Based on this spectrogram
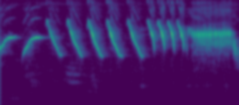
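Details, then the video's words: Canary lure song: two rising whistles, then evenly spaced loud descending whistled notes that quicken toward the end and flow into a fast buzzy trill, used to get other canaries singing. "PUTAR SEKALI DI JAMIN LANGSUNG NGEREK EMOSI🔴PANCINGAN KENARI GACOR"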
